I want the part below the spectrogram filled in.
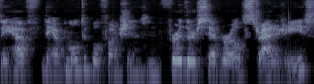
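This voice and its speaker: A woman with a Spanish accent at a moderate pace. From Mexico. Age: 20s. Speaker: permaculture design student. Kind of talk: presentation. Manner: halting.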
